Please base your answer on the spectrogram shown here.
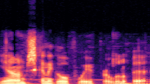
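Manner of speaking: acted, breezy offhand tone, played way down, swooping pitch. Retelling how a man talked about going into space: imitating someone downplaying. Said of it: "downplayed it very much when he was like".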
